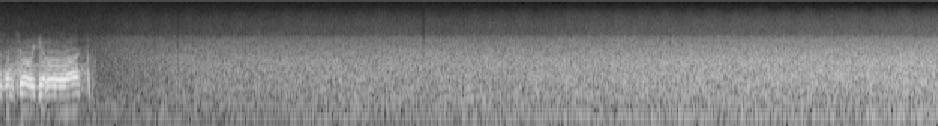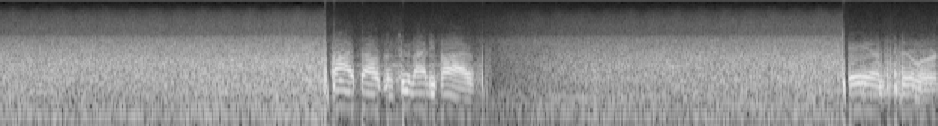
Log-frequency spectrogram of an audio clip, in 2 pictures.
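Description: A jet engine roars steadily, slowly growing louder.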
